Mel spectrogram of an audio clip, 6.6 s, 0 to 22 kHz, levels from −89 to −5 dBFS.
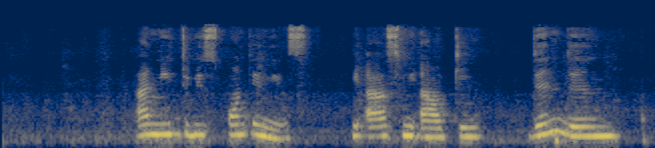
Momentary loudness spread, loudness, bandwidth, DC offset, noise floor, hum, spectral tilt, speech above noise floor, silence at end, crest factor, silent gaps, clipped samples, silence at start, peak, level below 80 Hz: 11 LU; -26 LUFS; 12.5 kHz; under 0.1%; -57 dBFS; none; -5 dB/octave; 32 dB; 0.1 s; 16 dB; none; under 0.1%; 1.35 s; -12 dBFS; -66 dBFS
